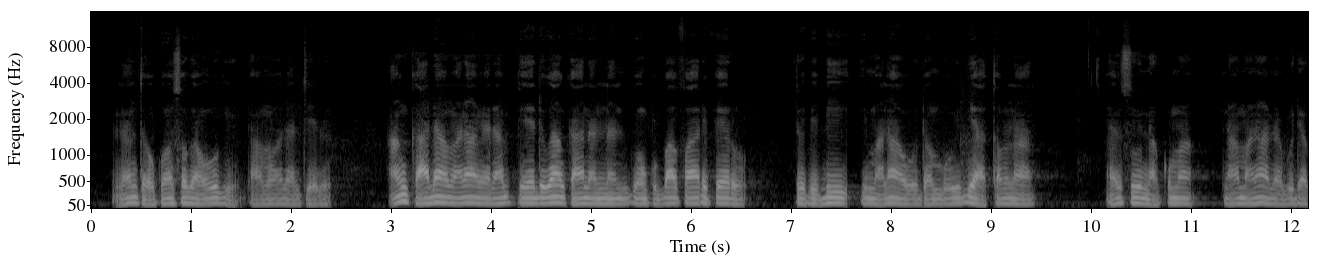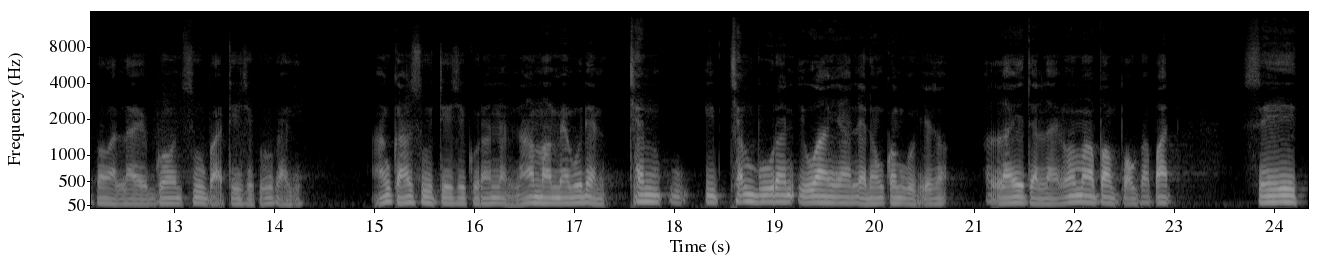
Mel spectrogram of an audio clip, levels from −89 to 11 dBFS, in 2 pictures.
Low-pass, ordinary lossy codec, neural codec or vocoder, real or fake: 14.4 kHz; AAC, 64 kbps; none; real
